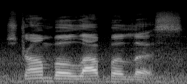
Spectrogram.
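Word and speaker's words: Stroumboulopoulos: Am I still saying it right? Stramanopoulos. – Strombolopoulos. – You know, I put an N in there. I went Stramanopoulos.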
